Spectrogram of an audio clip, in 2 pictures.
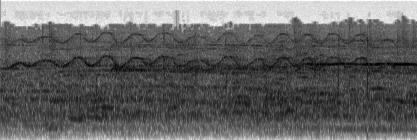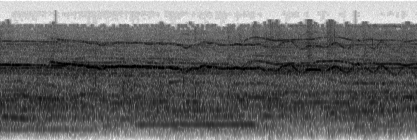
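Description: Stadium crowd cheering steadily just after a penalty is scored in a shootout, with shrill warbling whistles riding over the noise.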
